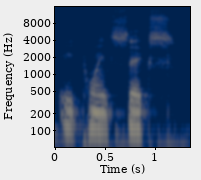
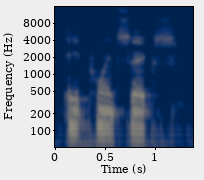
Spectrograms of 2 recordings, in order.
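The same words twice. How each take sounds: The two takes are said the same way.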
